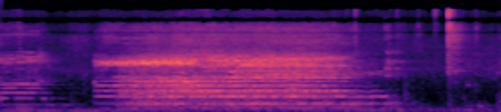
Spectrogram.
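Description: A congregation sings a short response together.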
